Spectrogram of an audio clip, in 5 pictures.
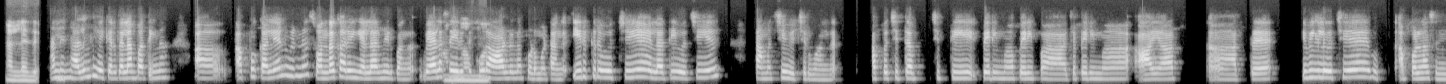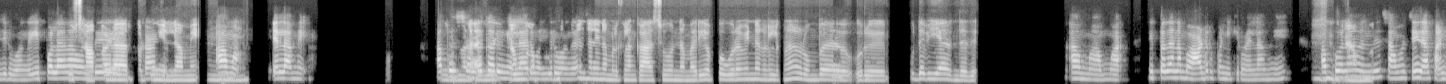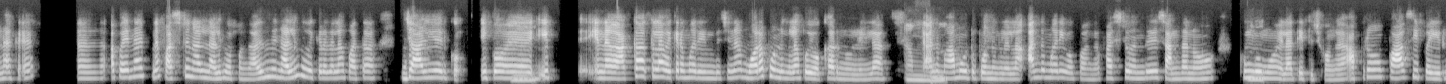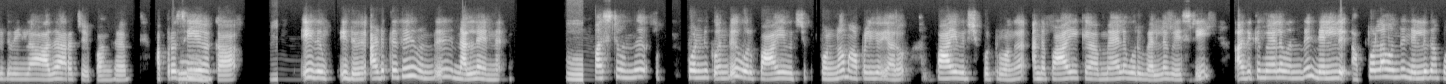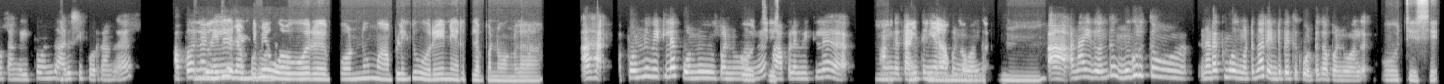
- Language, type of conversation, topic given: Tamil, podcast, உங்கள் குடும்பத்தில் திருமணங்கள் எப்படி கொண்டாடப்படுகின்றன?
- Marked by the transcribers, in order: tapping; unintelligible speech; laugh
